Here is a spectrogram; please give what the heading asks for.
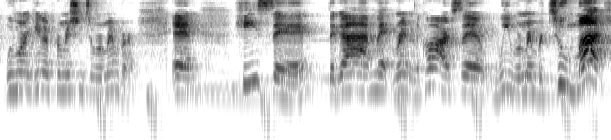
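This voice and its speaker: Bright and forceful, pitched on the high side and a little fast, a woman hosts a casual podcast alone, cursing often and speaking frankly and emphatically in slang. Music sits behind her echoing, roomy voice.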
